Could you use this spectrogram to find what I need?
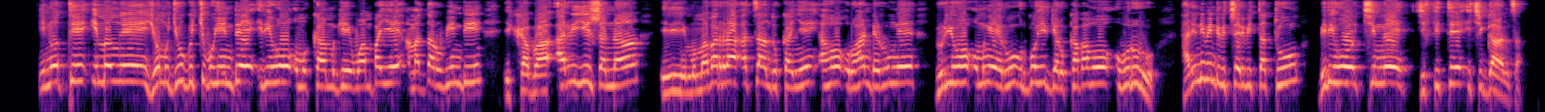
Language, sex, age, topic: Kinyarwanda, male, 25-35, finance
